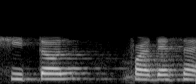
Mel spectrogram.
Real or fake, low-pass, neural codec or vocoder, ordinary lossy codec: real; 3.6 kHz; none; none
